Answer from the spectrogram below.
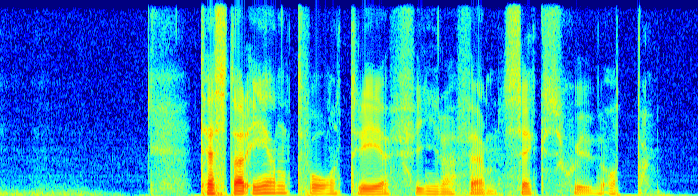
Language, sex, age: Swedish, male, 25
